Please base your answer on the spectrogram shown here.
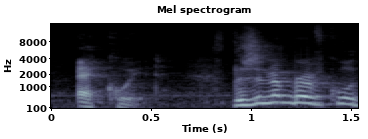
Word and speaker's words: Ecwid: That's Ecwid, pronounced Ecwid.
